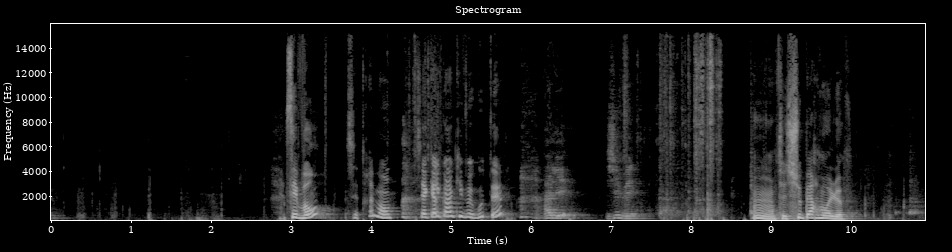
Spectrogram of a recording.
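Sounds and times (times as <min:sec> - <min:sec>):
chewing a crunchy meringue and cream dessert: 0:00.0 - 0:02.6
speech: 0:02.9 - 0:07.4, 0:09.0 - 0:10.1.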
